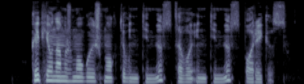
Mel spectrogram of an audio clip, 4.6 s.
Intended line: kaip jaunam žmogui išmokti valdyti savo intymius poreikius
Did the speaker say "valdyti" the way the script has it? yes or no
no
